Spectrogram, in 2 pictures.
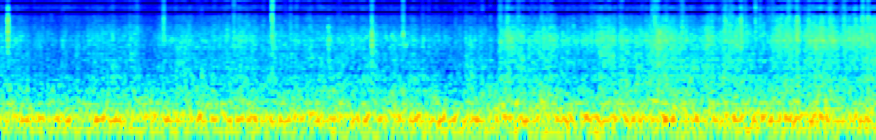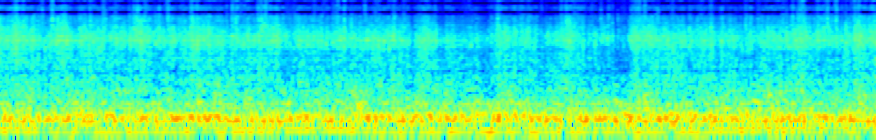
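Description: Heavy rain beating on a moving car's windshield and roof, heard from inside the cabin, an even hiss over the steady low rumble of the tyres and engine.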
